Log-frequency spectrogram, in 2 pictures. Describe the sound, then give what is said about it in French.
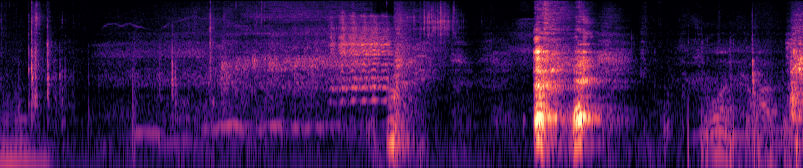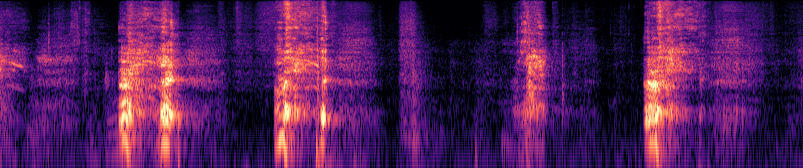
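A ewe with sinus cancer, unable to breathe through her nose, breathes in harsh, laboured gasps, raspy wheezing snorts that come in loud pairs every couple of seconds after a quieter, murmuring start. “Tu peux l'enregistrer comme elle respire, c'est l'horreur. Une brebis qui a des cancers du sinus.”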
